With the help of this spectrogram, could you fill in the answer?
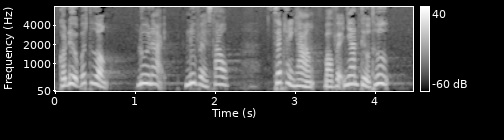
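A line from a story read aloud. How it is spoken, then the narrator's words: Panicked urgent shout. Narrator (Vietnamese): An Nghệ trong lòng hoảng hốt ... liền vội vàng ... la lên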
